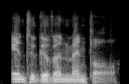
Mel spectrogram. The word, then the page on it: Intergovernmental: British English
